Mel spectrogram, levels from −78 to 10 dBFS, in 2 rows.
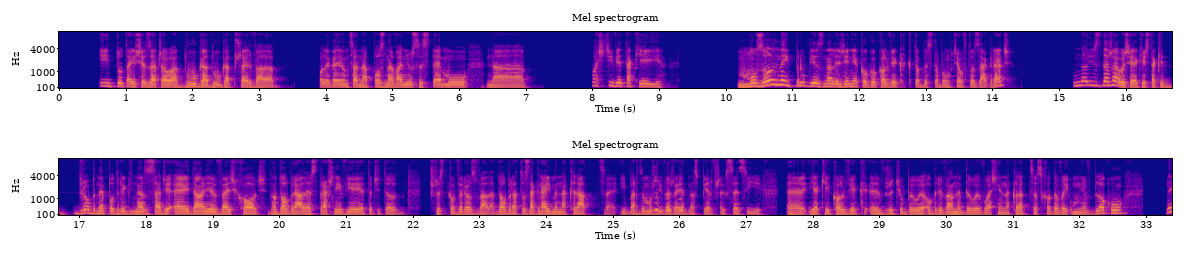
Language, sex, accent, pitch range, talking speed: Polish, male, native, 115-140 Hz, 140 wpm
